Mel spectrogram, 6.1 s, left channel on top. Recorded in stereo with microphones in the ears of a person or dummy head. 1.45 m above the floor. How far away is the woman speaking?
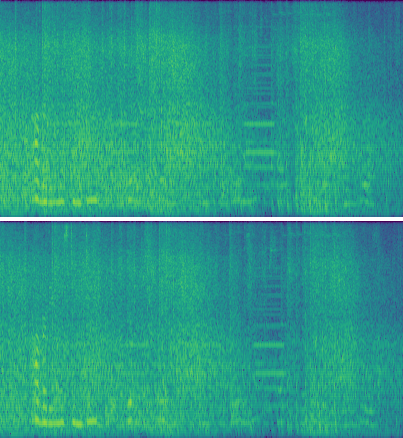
About 0.6 m.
